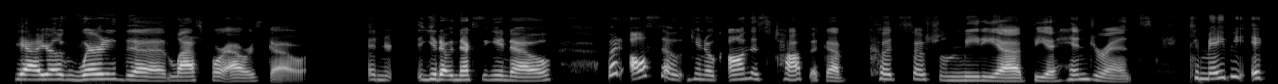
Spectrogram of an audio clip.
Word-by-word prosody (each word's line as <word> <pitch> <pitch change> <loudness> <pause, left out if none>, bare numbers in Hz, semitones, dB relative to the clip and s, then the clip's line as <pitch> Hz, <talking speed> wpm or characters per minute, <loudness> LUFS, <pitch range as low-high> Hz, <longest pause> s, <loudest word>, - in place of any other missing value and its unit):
Yeah, 230 -2 +6
you're 230 +1 +5
like, 230 -1 0
"Where 225 +3 +4
did 245 -3 -5
the 185 -5 +1
last 185 0 +4
4 185 -1 -2
hours 155 +2 0
go?" 370 +2 -5 0.7
And 215 -3 -10
you 195 - -11 0.2
you 235 +2 -2
know, 220 -2 +5
next 215 0 +2
thing 215 -1 -15
you 215 - -3
know 180 +1 +1 0.5
but 470 +3 +2
also, 335 - +3
you 240 +1 -11
know, 215 -1 -4
c - - -17
on 235 +4 +5
this 240 -2 -11
topic - - 0
of - - 0 0.3
"Could 235 -3 -5
social 230 -5 -10
media 180 -4 +1
be 170 -2 -4
a 150 - -1
hindrance?" 180 - -7 0.4
To 300 - -7
maybe 295 +7 -3
it 280 0 0
215 Hz, 170 wpm, -22 LUFS, 180-240 Hz, 0.7 s, Yeah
